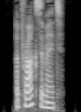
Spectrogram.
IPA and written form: əˈprɒk.sɪ.mət (Approximate)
